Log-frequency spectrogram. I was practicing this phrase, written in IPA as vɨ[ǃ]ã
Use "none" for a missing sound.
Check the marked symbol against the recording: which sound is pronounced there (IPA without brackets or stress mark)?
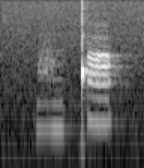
ǃ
